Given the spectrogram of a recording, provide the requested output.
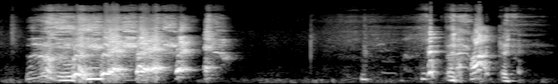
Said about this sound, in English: I'm dying. When somebody coughs in a Christmas special, they're dying.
